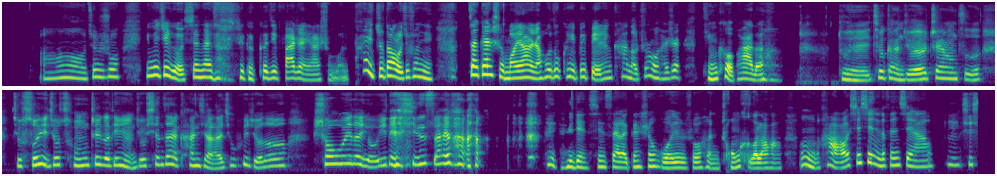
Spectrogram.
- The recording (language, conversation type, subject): Chinese, podcast, 你最喜欢的一部电影是哪一部？
- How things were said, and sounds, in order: laughing while speaking: "的这个"; other background noise; chuckle; laughing while speaking: "点心塞吧"; chuckle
